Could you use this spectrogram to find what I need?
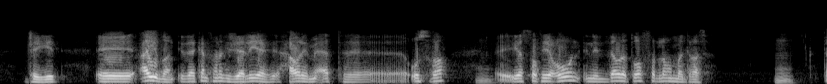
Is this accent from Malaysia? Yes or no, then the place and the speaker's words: no; Egypt; صرنا لما نمشي في اوروبا الان يعني لا نقول اننا مصريون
